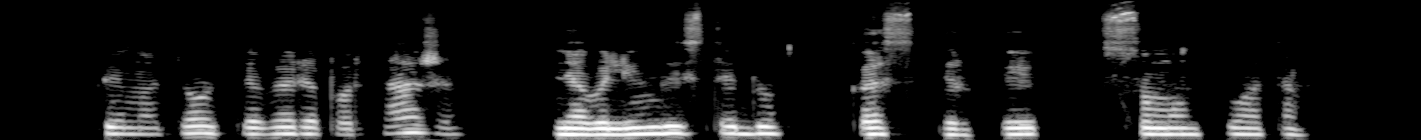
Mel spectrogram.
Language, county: Lithuanian, Telšiai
